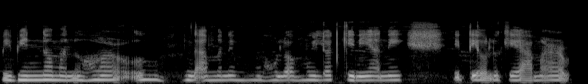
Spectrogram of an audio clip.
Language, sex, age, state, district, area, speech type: Assamese, female, 45-60, Assam, Dibrugarh, rural, spontaneous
